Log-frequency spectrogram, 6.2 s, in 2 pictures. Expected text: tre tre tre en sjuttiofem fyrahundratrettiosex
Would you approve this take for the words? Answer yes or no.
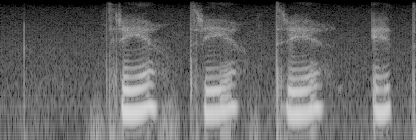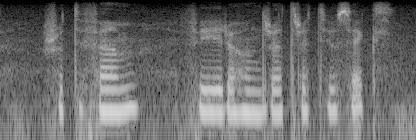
no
